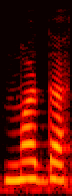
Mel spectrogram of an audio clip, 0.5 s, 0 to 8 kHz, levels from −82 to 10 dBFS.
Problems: none marked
